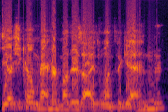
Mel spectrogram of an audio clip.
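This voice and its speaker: A man's voice: medium pitch, animated, normal speed, faint music behind, low-quality recording. A man narrating fan fiction as a live dramatized comedic reading.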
